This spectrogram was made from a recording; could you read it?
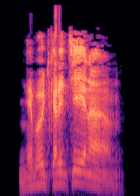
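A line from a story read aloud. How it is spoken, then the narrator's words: Barking snap. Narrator (Russian): рявкнул Силк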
